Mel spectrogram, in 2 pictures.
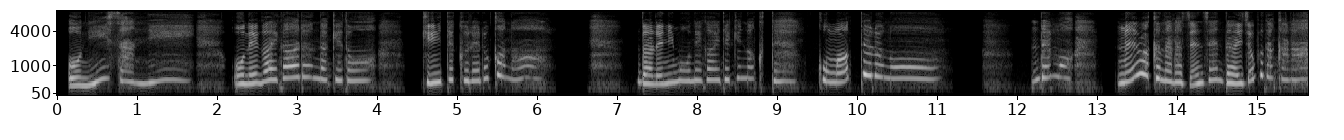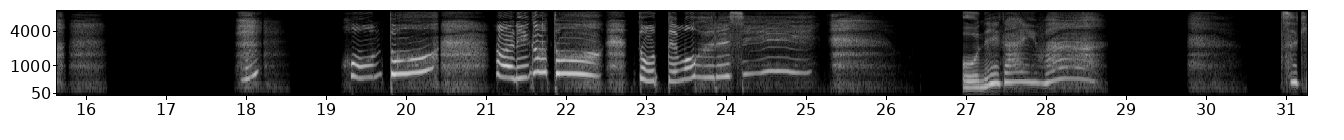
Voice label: Woman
